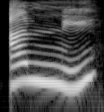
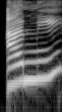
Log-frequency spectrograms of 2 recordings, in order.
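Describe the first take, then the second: First: Anni with a short single N. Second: Anni with a long held double N, slow. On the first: Explaining Italian to friends, short single N in anni. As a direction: clip the N in anni, quick and light. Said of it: "and one has one N". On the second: Explaining Italian to friends, long double N in anni. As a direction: lean on the double N in anni, drawn out. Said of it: "One has two N's, which is years". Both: Shown as a demonstration.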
